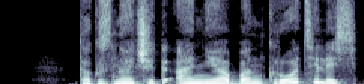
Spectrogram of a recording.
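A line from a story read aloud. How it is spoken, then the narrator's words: Exclaiming. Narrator (Russian): воскликнула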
